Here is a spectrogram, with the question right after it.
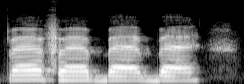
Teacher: जिन व्यंजनों के उच्चारण में दोनों ओष्ठों द्वारा श्वास का अवरोध होता है, ओष्ठ्य व्यंजन कहलाते हैं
